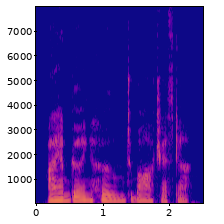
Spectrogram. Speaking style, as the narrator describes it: Bold very quietly

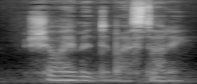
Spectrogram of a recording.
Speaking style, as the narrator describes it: she whispered to the girl

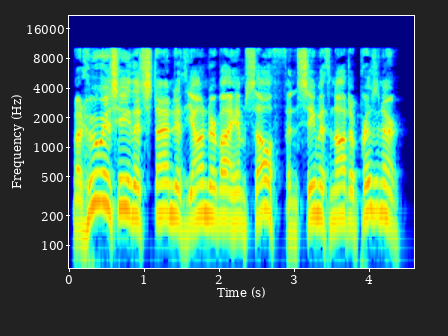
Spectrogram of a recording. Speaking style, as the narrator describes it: cried he

